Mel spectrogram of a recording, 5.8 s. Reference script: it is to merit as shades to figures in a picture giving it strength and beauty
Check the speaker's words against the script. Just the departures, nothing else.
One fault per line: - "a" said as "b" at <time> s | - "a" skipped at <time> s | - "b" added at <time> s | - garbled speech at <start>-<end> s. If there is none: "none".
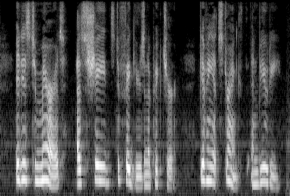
none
